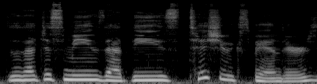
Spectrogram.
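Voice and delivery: normal talking voice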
